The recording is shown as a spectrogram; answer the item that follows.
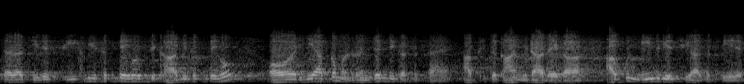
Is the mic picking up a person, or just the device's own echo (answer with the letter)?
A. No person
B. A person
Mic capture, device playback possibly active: A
